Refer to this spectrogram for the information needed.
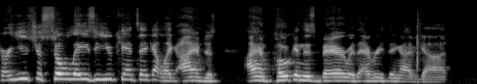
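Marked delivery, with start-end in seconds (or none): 0.0-1.6 mock furious shouted jab, pitched high. Retelling yelling at a twenty-one-year-old on the golf course, retelling a yell. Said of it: "I'm yelling".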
